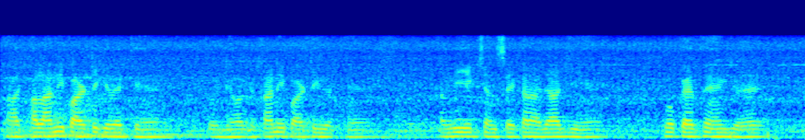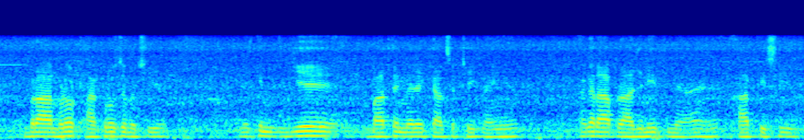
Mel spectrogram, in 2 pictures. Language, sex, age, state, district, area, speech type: Hindi, male, 45-60, Uttar Pradesh, Hardoi, rural, spontaneous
